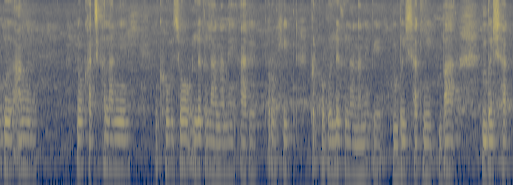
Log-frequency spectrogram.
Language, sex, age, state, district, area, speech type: Bodo, female, 45-60, Assam, Udalguri, urban, spontaneous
